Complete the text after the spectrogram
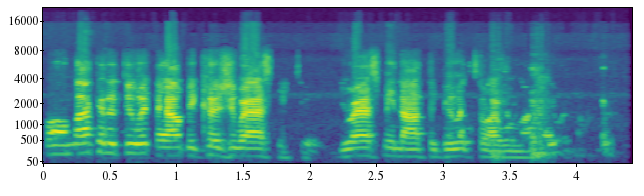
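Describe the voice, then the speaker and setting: A man's voice: fairly high pitch, expressive, quick pace, sharp tone, a little hiss or hum. Blunt, teasing man on a live stream. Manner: blunt, teasing, swears freely. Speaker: guest comic artist. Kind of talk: casual chat on a live stream. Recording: dull lo-fi stream audio.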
